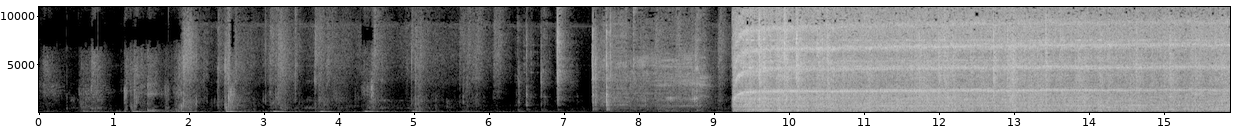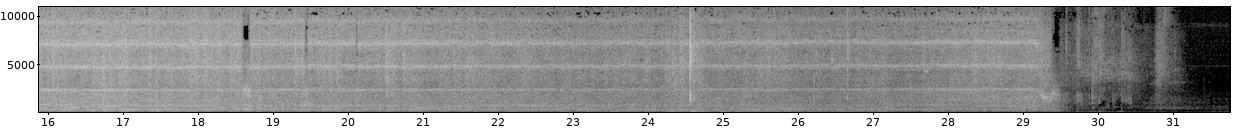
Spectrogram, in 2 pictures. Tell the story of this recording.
I went to the kitchen and started the coffee machine. I went to the window and opened it.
